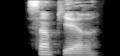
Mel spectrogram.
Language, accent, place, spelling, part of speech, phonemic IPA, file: French, France, Lyon, saint-pierre, noun, /sɛ̃.pjɛʁ/, LL-Q150 (fra)-saint-pierre.wav
- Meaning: 1. John Dory (edible marine fish) 2. any of a group of other fish. See French Wikipedia for more details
